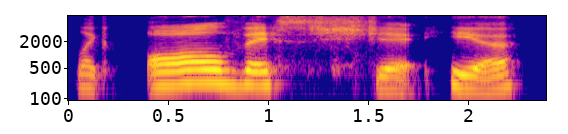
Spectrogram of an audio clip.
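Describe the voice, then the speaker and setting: A woman co-hosting a podcast in casual chat, a little hoarse and nasal from being sick, telling stories in a chatty, swearing way. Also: mid-range voice, extremely slow. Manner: chatty, swearing, animated storytelling. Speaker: podcast co-host.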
